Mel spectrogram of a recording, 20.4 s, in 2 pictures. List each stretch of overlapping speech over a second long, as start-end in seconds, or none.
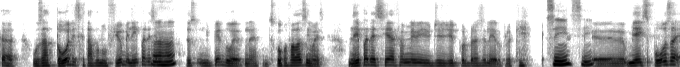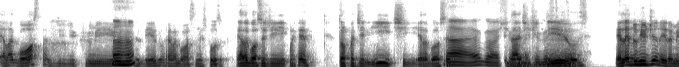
17.7-19.0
